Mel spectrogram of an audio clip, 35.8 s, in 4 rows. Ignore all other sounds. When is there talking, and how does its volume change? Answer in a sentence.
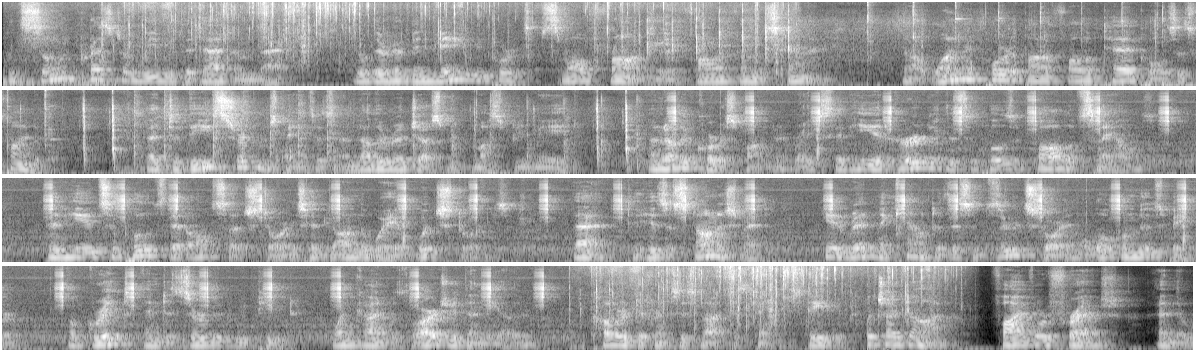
The talking can be heard from 0.0 to 35.7 s, at a steady volume.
